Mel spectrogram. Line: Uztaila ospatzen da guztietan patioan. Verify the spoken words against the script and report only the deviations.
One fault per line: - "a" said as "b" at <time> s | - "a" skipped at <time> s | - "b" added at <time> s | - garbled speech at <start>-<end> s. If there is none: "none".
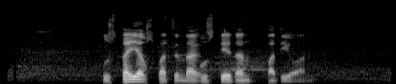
none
